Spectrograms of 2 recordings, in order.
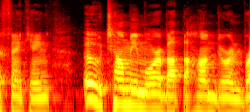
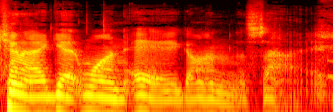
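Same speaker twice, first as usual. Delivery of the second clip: very slow, every word stretched and drawn out; 2 semitones lower, 5 dB quieter than usual. Retelling breakfast ordering, doing a Jack Nicholson impression. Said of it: "And he's like".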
